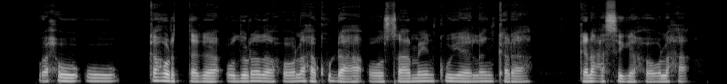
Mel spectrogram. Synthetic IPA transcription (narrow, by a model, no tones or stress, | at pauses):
wʔɑħuːʔuː | kʰɐɦɔrt̪ʰɐɣaːʕʊðʊɾɐðɐħɔːlɐɦɐkʰʊɖɑʕɑʔɔːsaːmɛjŋkʰʊjɛːlɐŋkʰɐɾaː | ɡ̥ɐnɑʕsɪɣɐħɔːlɐhɐ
